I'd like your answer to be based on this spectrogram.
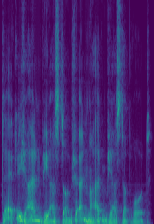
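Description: A man's voice: a bass voice, wildly swooping pitch, moderate pace, gravelly, exaggerated voice. A man voicing a fawning, eager male house watchman who is keen to please.

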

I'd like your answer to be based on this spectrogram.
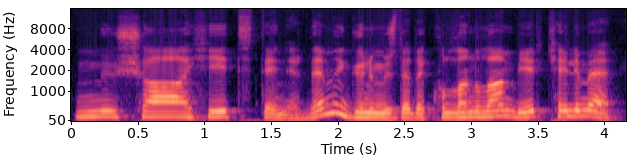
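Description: A male teacher explaining a lesson step by step, asking himself questions and answering them, and drawing out the key words slowly. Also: on the high side, a little mellow, clean tone.

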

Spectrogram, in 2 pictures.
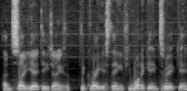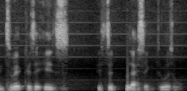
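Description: A man's voice: mid-range voice, fast talker, dark tone, poor audio. A man speaking as a DJ on a live panel, enthusiastic and gushing. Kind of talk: panel discussion.

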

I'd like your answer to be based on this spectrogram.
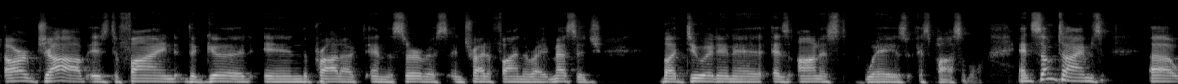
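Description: A middle-aged man, a business executive appearing as an interview guest, explaining at length in a measured way with frequent fillers and restarts. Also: medium pitch, a bit bright. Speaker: guest, agency chief executive. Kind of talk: interview answers.

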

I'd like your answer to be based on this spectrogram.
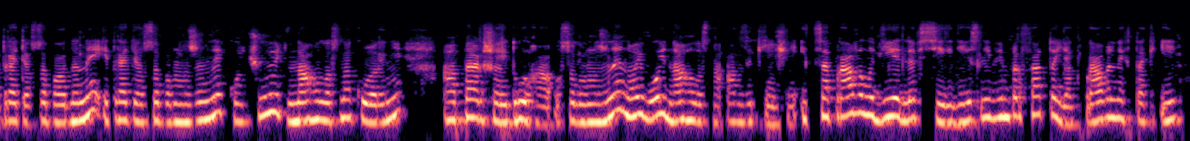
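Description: A woman walks through verb forms in an online language lesson. Her voice sits at a middle pitch and is recorded dry and close, with no room sound. She reads out conjugations one after another and stops to explain with small fillers. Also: fast talker, no room sound. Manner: reads examples and conjugations aloud, switching between Ukrainian and Italian; thinking aloud with fillers while scrolling through material. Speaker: Italian teacher.

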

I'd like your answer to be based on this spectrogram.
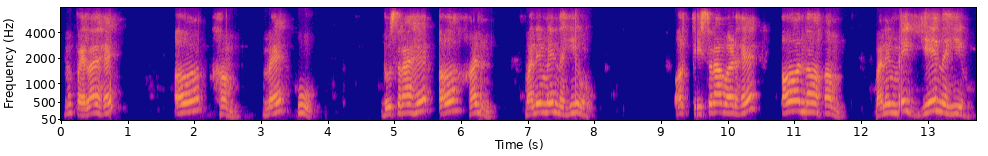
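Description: A man's voice: high-pitched, extremely slow, pauses often, a little mellow, highs cut off. A man giving an explanatory scripture lesson as a spiritual teacher, patiently repeating words and slipping English phrases into his talk.

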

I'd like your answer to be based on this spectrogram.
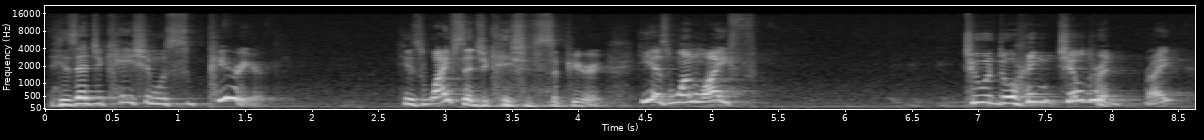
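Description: A middle-aged man speaking as a professor on a panel discussion before an audience, talking in an animated way. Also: extremely high pitch, normal speed, gravelly, long pauses. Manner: animated, gestures while speaking. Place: event hall with audience.

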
